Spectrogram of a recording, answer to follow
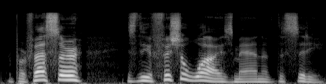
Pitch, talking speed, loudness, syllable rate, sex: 150 Hz, 185 wpm, -18 LUFS, 5.6 syllables/s, male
